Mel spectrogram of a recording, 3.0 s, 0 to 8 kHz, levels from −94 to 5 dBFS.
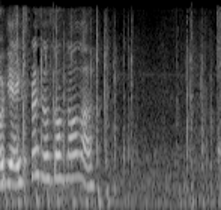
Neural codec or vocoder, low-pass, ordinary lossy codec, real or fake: none; 7.2 kHz; AAC, 32 kbps; real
